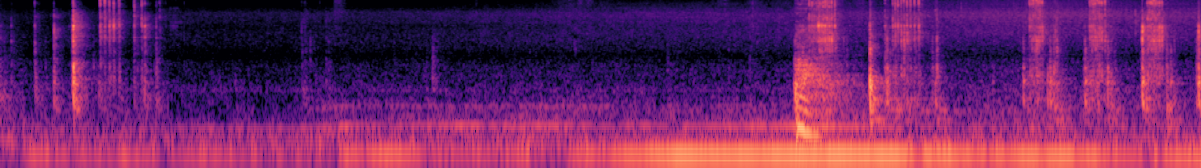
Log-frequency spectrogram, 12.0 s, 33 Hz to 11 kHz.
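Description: A socket ratchet with 14 mm and 17 mm sockets loosens a bolt on a Honda CBR600RR motorcycle, with quick bursts of close, sharp pawl clicking near the start and again toward the end and no talk.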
